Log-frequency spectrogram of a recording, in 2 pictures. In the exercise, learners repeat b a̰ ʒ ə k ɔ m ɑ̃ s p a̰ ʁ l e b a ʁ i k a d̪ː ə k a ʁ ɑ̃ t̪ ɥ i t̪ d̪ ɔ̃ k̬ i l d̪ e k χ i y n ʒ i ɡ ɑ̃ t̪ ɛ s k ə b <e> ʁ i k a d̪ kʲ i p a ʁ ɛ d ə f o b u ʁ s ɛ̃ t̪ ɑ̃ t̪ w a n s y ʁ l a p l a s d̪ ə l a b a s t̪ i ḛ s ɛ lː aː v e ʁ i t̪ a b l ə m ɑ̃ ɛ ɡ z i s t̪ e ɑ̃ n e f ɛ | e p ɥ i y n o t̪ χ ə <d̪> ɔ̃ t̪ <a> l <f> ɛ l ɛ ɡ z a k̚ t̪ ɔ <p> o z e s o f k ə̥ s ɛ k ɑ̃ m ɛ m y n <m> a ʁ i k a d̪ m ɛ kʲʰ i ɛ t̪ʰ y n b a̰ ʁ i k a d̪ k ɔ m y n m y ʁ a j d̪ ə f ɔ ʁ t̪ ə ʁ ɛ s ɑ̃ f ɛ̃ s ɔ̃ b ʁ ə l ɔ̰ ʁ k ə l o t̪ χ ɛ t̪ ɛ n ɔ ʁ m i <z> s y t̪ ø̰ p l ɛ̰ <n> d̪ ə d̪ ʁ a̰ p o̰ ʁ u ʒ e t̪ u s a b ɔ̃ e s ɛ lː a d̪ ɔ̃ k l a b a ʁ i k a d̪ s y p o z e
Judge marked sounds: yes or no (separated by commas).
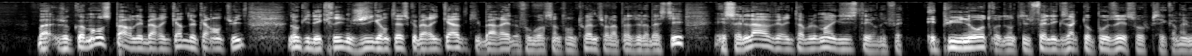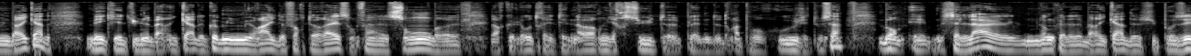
no, yes, no, yes, yes, no, no, yes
